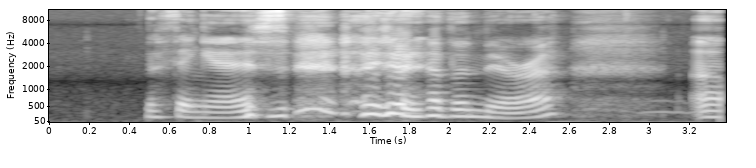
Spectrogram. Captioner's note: laughs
